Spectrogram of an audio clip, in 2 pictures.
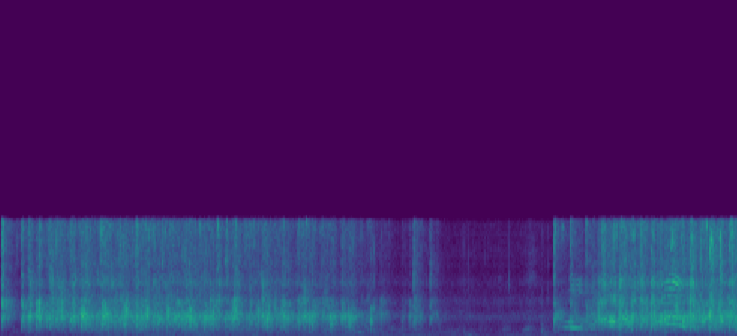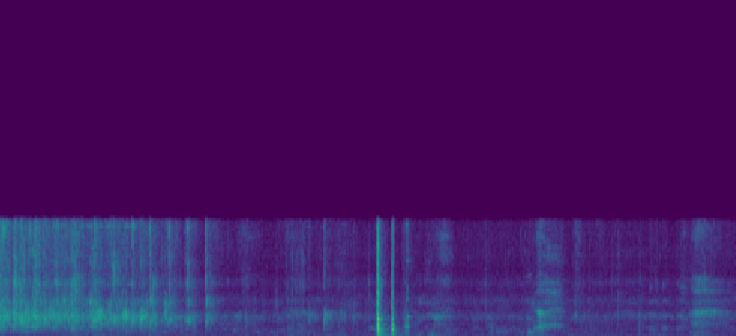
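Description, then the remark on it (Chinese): An audience breaks into warm, sustained applause welcoming a crosstalk (xiangsheng) performer, a dense crackle of many hands that swells in two strong waves before gradually thinning out toward the end. “下面用热烈掌声有请”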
